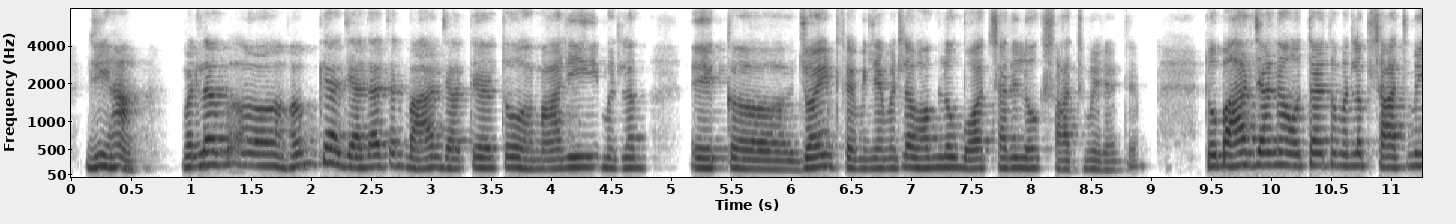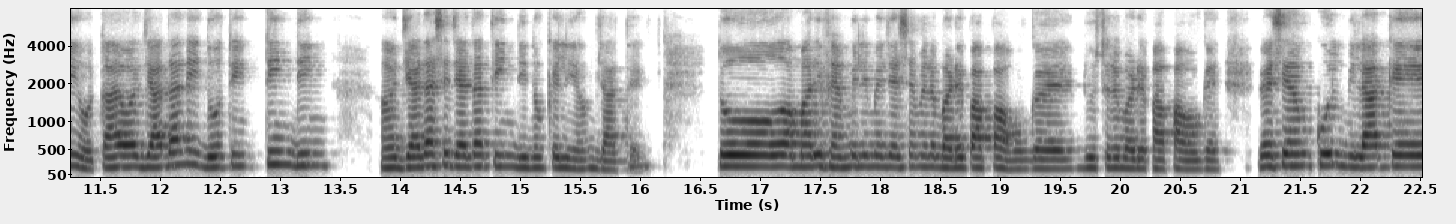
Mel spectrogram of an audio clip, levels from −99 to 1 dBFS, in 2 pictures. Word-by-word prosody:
जी, 200 +3 +1
हाँ। 195 0 0 0.4
मतलब 225 +4 +3
अ, 210 -4 -1
हम 225 +3 -3
क्या 260 -2 +3
ज़्यादातर 200 +1 0
बाहर 170 +2 0
जाते 165 +1 -4
हैं, 175 0 +1
तो 185 -1 +1
हमारी 170 +4 -1
मतलब 175 +1 -5 0.5
एक 170 0 -3 0.6
जॉइंट 190 +2 +2
फ़ैमिली 170 -3 -3
है, 170 - -2
मतलब 180 +1 0
हम 175 +1 0
लोग 185 0 0
बहुत 165 0 -1
सारे 180 0 -2
लोग 170 -1 -2
साथ 155 0 -6
में 155 -1 -6
रहते 145 0 -12
हैं। 205 - -17 0.5
तो 200 - +1
बाहर 210 +2 +5
जाना 225 0 +2
होता 215 0 +1
है, 220 - +2
तो 220 - -5
मतलब 210 0 -2
साथ 185 0 +2
में 215 - -3
ही 210 - -1
होता 170 +1 -1
है 195 - +4
और 195 0 +5
ज़्यादा 190 +4 +3
नहीं 230 -1 -3
2-3, 195 +2 0 0.2
3 235 -1 -1
दिन 215 0 -5 0.5
अ, 175 +1 +1
ज़्यादा 185 +3 +3
से 220 +1 -1
ज़्यादा 200 -1 +2
3 200 -1 -4
दिनों 180 0 -1
के 180 - 0
लिए 175 -2 -2
हम 165 +2 -7
जाते 150 -2 -6
हैं। 200 - -15 0.6
तो 200 0 +7
हमारी 195 +1 +3
फ़ैमिली 195 0 -1
में 195 - -2
जैसे 190 +1 -3
मेरे 195 0 -3
बड़े 180 0 +2
पापा 180 0 +2
हो 160 - -4
गए, 165 0 0 0.2
दूसरे 180 0 -2
बड़े 165 0 0
पापा 160 0 -1
हो 155 -1 -1
गए, 155 0 -6 0.3
वैसे 200 +2 +2
हम 210 0 +1 0.2
कुल 215 0 +4
मिला 190 0 +3
के 200 - +4
190 Hz, 205 wpm, -24 LUFS, 175-205 Hz, 0.6 s, तो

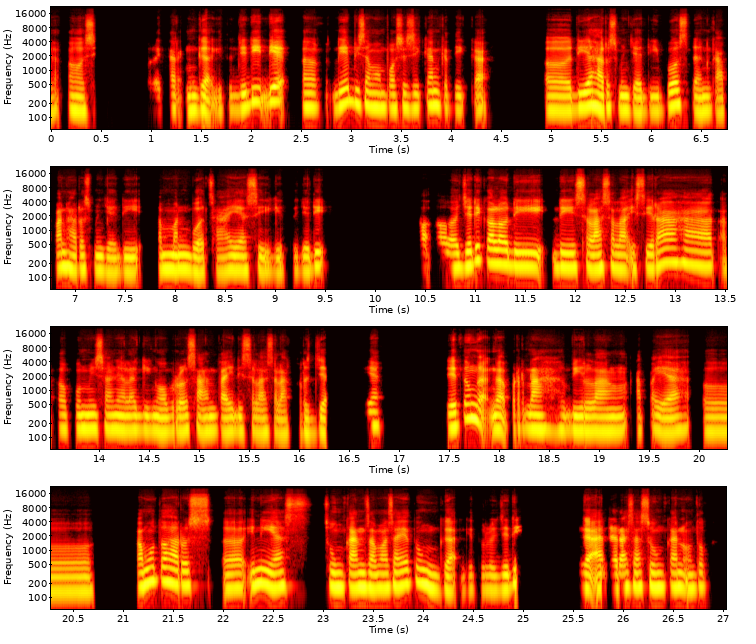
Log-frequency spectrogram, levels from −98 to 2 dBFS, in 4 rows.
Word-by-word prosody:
Eee, 145 -2 -1 0.6
otoriter, - - -8
nggak, 145 +1 +1
gitu. 140 - -26
Jadi 160 +8 +3
dia, 220 +1 +8 0.2
eee, 165 -1 0 0.2
dia 180 +6 +3
bisa 190 -4 0
memposisikan 160 +2 -1
ketika, 145 -2 -3 0.6
eee, 140 0 +2
dia 165 +3 +4
harus 155 +1 +3
menjadi 140 -1 -2
bos 180 +4 +2
dan 135 0 -1
kapan 155 +5 -1
harus 150 +1 -3
menjadi 135 -1 -3 0.2
teman 150 0 +1
buat 130 -1 -1
saya 140 +2 -1
sih, 140 -2 -2
gitu. 130 +1 -9
Jadi, 140 +5 -2 1.0
heeh, 175 -3 -3
jadi 175 +7 +3
kalau 195 -2 +5
di 170 -2 +2
di 160 0 +1
sela-sela 155 -1 +3
istirahat 180 +2 +1
ataupun 150 0 -5
misalnya 150 -1 0
lagi 145 0 -2
ngobrol 135 +1 0
santai 135 -1 0
di - - -2
sela-sela 130 -2 -3
kerja, 125 +1 -3 0.4
ya, 175 0 0 0.7
dia 155 - +6
itu 170 - -5
enggak 255 - +4
enggak 145 0 +3
pernah 150 0 +2 0.2
bilang, 140 -1 +1
apa 140 +1 -11
ya, 130 -1 +1 0.3
eee, 135 0 -2 0.5
"Kamu 170 +6 +3
tuh 220 - +3
harus, 180 -2 +2
eee, 155 +1 0
ini 190 -3 +3
ya, 170 - +2 0.4
sungkan 165 -2 +4
sama 160 0 +2
saya, 170 +2 +2
tuh 205 - -1
enggak", 145 -6 +1
gitu 145 0 -12
loh. 145 - -4
Jadi 150 +1 -1 0.7
enggak - - +8
ada 155 - 0
rasa 165 -1 0
sungkan 165 0 +1
untuk, 165 +2 -5
150 Hz, 155 wpm, -25 LUFS, 140-165 Hz, 1.0 s, dia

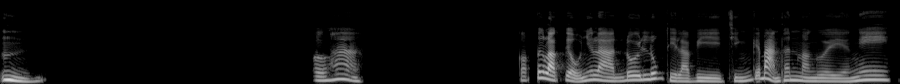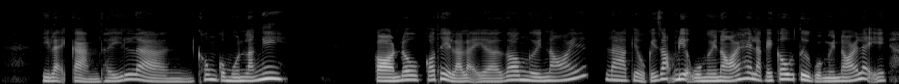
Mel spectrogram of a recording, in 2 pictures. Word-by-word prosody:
Ừm. 155 -8 +6 2.7
Ờ 185 -1 -2
ha! 215 -4 -1 1.6
Có, 185 - -8
tức 295 - +3
là, 215 - +7
kiểu 185 -7 -1
như 190 +8 0
là, 180 -6 +2
đôi 195 +6 +1
lúc 255 +5 +1
thì 165 - -2
là 145 -2 -2
vì 145 -1 -1
chính 160 +4 -3
cái 140 - -3
bản 145 +1 +3
thân 195 +2 0
mà 170 -4 0
người, 145 -2 -2
ờ, 140 - -3
nghe 205 +5 +1 0.5
thì 165 - 0
lại 160 -3 -3
cảm 130 -6 -3
thấy 155 +6 -3
là 165 -13 -1 0.3
không 230 0 -1
có 185 - -2
muốn 165 -1 +2
lắng 170 +5 0
nghe. 265 +1 +5 0.9
Còn 165 0 +4
đâu 210 +1 +2
có 210 +1 -3
thể 235 -7 +1
là 140 - -1
lại, 140 -1 -4
ờ, 140 0 -3
do 205 +3 +1
người 185 -5 +1
nói 205 - -1 0.2
là, 205 -5 -1
kiểu, 180 -5 -5
cái 170 +6 -3
giọng 250 -2 -1
điệu 240 0 +3
của 155 0 0
người 165 +1 +3
nói 170 +5 +2
hay 265 +1 +1
là 220 - 0
cái 180 -1 -2
câu 240 +3 +3
từ 220 -4 +4
của 145 -5 -4
người 150 0 +1
nói 165 +8 +1
lại 215 -9 -2
180 Hz, 195 wpm, -25 LUFS, 155-210 Hz, 2.7 s, là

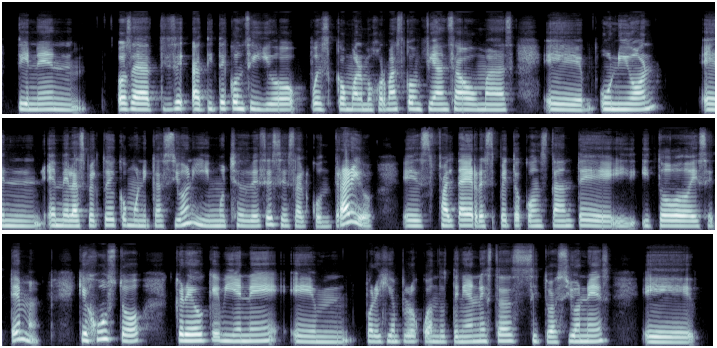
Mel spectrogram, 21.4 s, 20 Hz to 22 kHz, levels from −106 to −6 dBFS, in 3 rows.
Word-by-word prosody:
tienen, 200 +2 -2 0.3
o 205 - +5
sea, 205 -1 +6
a 195 - +3
ti 200 -1 -13
se 230 +1 +1
a 205 -1 +4
ti 215 - -4
te 220 +1 +1
consiguió, 195 -4 0
pues, 200 -1 -3
como 195 -1 0
a - - +2
lo 190 - -1
mejor 190 0 -3
más 205 +1 0
confianza 200 -1 +1
o 190 -1 +1
más, 190 0 -1 0.3
eh, 190 -3 0 0.2
unión 200 +6 +2 0.4
en 185 -2 -2
en 195 0 0
el 185 0 +3
aspecto 185 +2 0
de 205 - -1
comunicación 190 +4 -3
y 215 -9 -2
muchas 185 +1 -4
veces 220 +6 -1
es 190 -2 -6
al 170 -1 -3
contrario, 175 - +4 0.3
es 185 -1 -3
falta 190 -1 +2
de 195 - +8
respeto 185 +1 -2
constante 185 0 -2
y 85 0 -8
y 185 - -8
todo 185 -1 +5
ese 175 0 -2
tema, 260 -1 0 0.3
que 240 - +5
justo 250 -5 +2 0.3
creo 225 -1 +6
que 240 +1 0
viene, 215 +1 +1
em, 185 0 -3 0.2
por 195 -1 -1
ejemplo, 195 0 -4
cuando 190 0 -3
tenían 185 +2 -2
estas 215 +1 -1
situaciones, 200 +2 -1 0.3
eh, 175 -2 0
195 Hz, 155 wpm, -22 LUFS, 185-210 Hz, 0.4 s, de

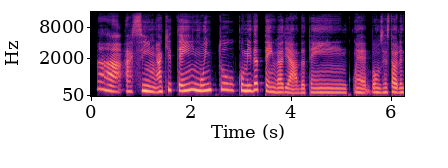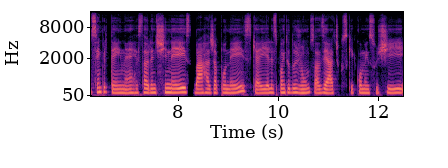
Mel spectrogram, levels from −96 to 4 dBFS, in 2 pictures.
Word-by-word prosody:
Ah, 260 -9 +4
assim, 225 -2 +3
aqui 220 +7 +3
tem 275 +1 +5
muito 280 +1 +4
comida 265 0 +5
tem 245 -8 0
variada. 180 -3 0
Tem 180 -1 -2 0.2
eh, 180 -4 0
bom 185 0 -3
os 180 -1 -3
restaurantes 185 -1 0
sempre 200 +1 -4
têm, 165 -3 -5
né. 160 0 -5
Restaurante 170 +1 -4
chinês 180 +1 0
barra 165 0 -3
japonês, 170 +6 -5
que - - -9
aí 155 0 -4
eles 165 +1 -4
põem 175 - -4
tudo 175 0 -4
juntos, 170 +2 -5
asiáticos 155 -1 -5
que - - -12
comem 160 0 -6
sushi 165 0 -5
180 Hz, 145 wpm, -21 LUFS, 165-225 Hz, 0.2 s, tem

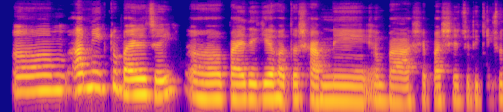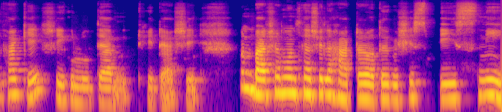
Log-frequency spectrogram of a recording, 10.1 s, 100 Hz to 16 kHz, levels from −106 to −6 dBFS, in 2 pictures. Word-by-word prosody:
আম 260 +2 0 0.3
আমি 300 +1 +4
একটু 305 +2 -3
বাইরে 225 +1 +8
যাই। 210 +1 +3 0.3
আ - - -1 0.4
বাইরে 180 0 +3
গিয়ে 185 0 +5
হয়তো 180 0 -1
সামনে, 170 0 0 0.5
বা 160 - -3
আশেপাশে 165 +1 -7
যদি 170 0 -10
কিছু 170 +2 -11
থাকে, 225 -2 -3 0.2
সেগুলোতে 160 -4 -6
আমি - - -10
একটু 205 - -23
হেঁটে - - -8
আসি। - - -9 0.5
কারন 305 -2 0
বাসার 220 +2 +5
মধ্যে 240 0 +2
আসলে 225 -1 +1
হাঁটার 185 0 0
অত 175 - -10
বেশি 170 +2 -6
স্পেস 185 0 -3 0.2
নেই, 220 -3 +4
185 Hz, 175 wpm, -20 LUFS, 170-225 Hz, 0.5 s, বাইরে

